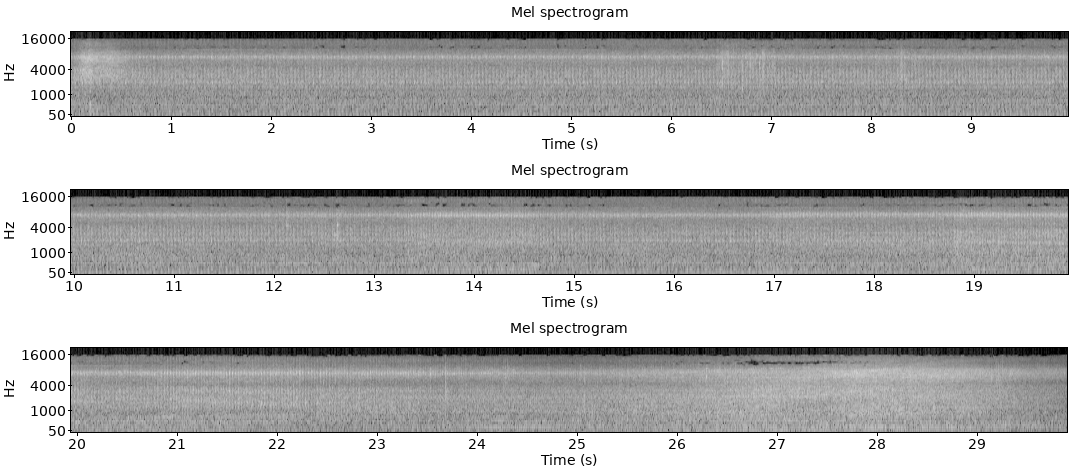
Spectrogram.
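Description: Car engines idling steadily. Near the end a car pulls away and accelerates past, getting louder and then fading.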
